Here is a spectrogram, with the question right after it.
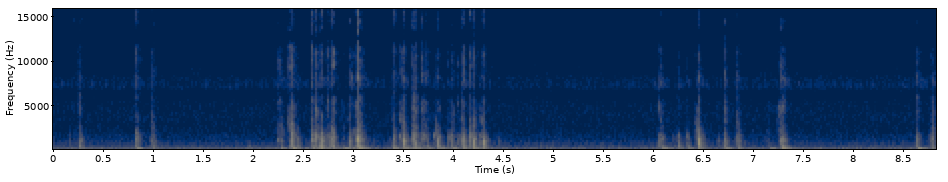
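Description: Fingertips type rapidly on a compact white-case Hanmumu mechanical keyboard with cream and orange cat-themed plastic keycaps, resting on a wooden desk. Quick bursts of short, dry, low-pitched key taps come in clusters, separated by brief quiet pauses. Each tap dies away almost at once.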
